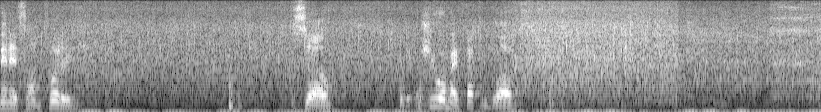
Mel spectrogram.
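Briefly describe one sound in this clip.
Water laps and splashes gently around a swimmer.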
